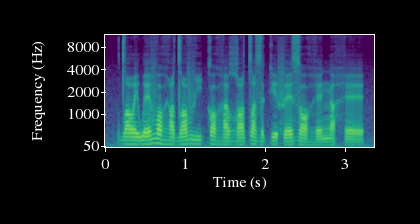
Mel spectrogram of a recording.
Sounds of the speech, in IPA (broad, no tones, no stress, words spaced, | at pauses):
dˤawewɛvɒ ɦedˤo vikɒɦa ʁʷe tˤɛzəkefɛ zɒ ɦɛŋa hɛ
